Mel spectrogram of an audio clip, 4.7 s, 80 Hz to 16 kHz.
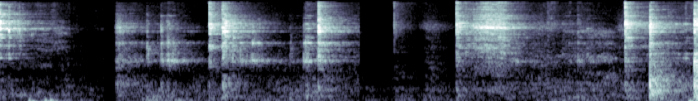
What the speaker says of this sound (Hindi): अब मैंने एक पैन गरम करने रख दिया है, उसमें 1/4 कप शेंगदाना डालकर उसे रोस्ट कर लेंगे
